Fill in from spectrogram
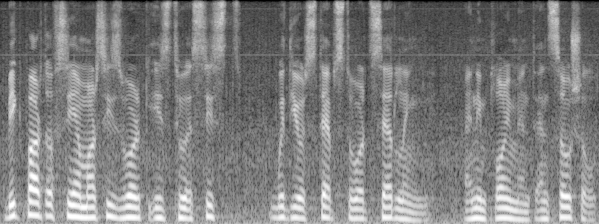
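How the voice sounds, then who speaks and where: A man from Syria with a Syrian Arabic accent, Arabic his first language, giving an earnest, halting public speech into a stage microphone as a community speaker. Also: a little high, steady tone, a little mellow, slight background noise. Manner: earnest, halting, with many restarts.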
